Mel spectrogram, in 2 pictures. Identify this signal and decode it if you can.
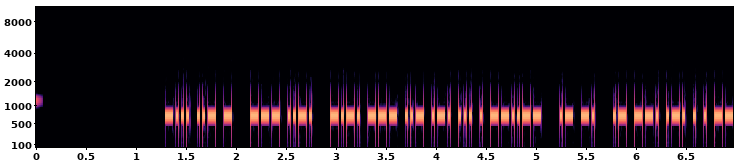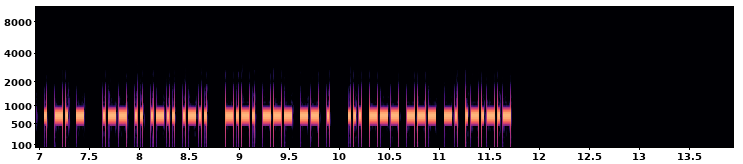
Morse code, heard as a keyed tone, about 44 wpm, 700 Hz. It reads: BUT OF COURSE, AN AGREEMENT WILL COME SOON.
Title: Sentences from Top 1500 Words 45wpm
